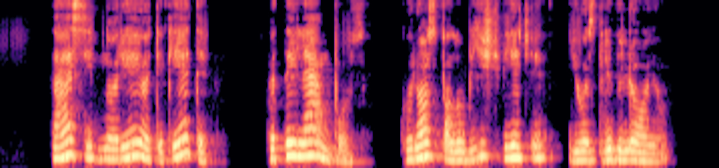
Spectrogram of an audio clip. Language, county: Lithuanian, Alytus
